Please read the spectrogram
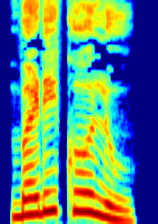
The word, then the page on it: ಬಡಿಗೋಲು: baḍi gōlu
